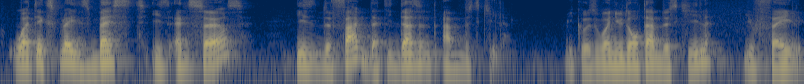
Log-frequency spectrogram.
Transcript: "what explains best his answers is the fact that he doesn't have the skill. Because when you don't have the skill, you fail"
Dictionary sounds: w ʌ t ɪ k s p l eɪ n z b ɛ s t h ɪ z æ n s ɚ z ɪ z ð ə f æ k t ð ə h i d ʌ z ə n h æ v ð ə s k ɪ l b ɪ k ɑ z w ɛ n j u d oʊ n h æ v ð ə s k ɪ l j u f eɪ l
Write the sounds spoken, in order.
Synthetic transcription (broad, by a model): w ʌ t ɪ k s p l eɪ n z b ɛ s t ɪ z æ n s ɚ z ɪ z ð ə f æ k t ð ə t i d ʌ z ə n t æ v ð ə s k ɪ l b ɪ k ɑ z w ɛ n j u d oʊ n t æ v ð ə s k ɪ l j u f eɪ l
